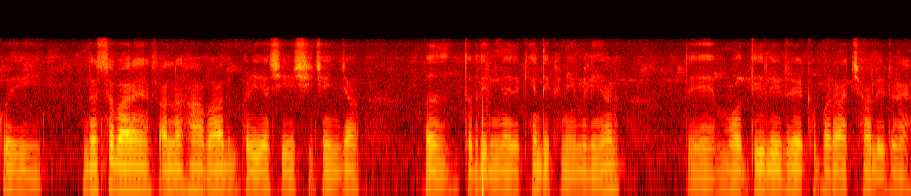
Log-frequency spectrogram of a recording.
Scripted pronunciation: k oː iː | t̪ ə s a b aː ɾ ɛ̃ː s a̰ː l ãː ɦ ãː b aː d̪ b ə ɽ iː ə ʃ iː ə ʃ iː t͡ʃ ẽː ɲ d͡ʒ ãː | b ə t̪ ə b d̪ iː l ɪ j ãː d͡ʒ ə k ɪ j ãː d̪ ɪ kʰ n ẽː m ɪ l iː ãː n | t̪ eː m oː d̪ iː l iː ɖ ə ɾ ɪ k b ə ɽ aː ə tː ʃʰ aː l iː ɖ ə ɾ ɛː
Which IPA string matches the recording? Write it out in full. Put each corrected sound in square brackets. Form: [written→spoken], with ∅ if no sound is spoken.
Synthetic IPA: k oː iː | [t̪→d̪] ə s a b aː ɾ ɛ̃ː s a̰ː l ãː ɦ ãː b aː d̪ b ə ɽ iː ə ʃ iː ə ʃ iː t͡ʃ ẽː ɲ d͡ʒ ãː | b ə t̪ ə b d̪ iː l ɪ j ãː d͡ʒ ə k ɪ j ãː d̪ ɪ kʰ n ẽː m ɪ l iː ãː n | t̪ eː m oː d̪ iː l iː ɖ ə ɾ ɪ k b ə ɽ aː ə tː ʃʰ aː l iː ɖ ə ɾ ɛː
